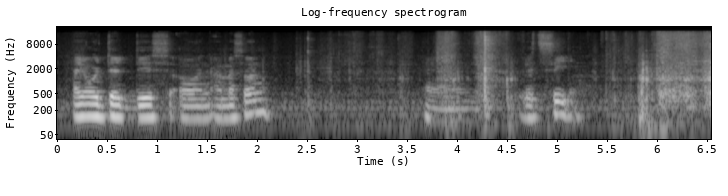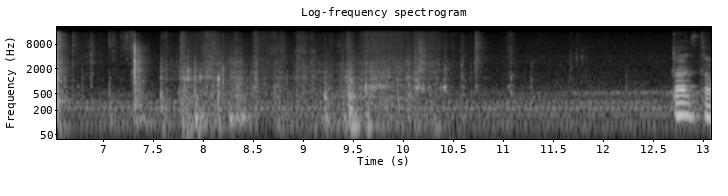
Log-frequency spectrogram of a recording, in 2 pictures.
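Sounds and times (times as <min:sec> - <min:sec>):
cardboard rustling and crinkling: 0:02.4 - 0:04.8, 0:05.4 - 0:06.7, 0:07.5 - 0:10.8
cardboard ripping: 0:05.6 - 0:06.7.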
